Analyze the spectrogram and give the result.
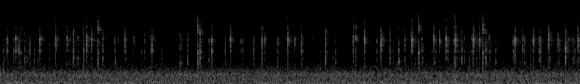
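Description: Fingertips type steadily on a compact mechanical keyboard with a purple case and plastic keycaps. The result is a fast, continuous stream of short, bright clicks peaking around 3.2 kHz over a soft, steady low rumble.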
